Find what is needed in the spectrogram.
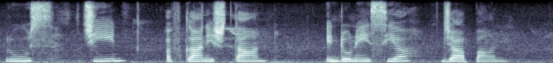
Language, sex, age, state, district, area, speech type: Urdu, female, 30-45, Uttar Pradesh, Aligarh, rural, spontaneous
